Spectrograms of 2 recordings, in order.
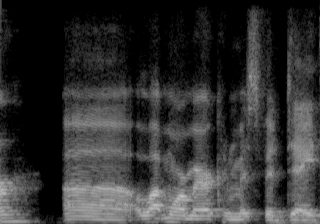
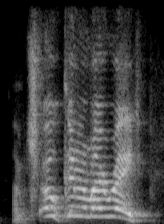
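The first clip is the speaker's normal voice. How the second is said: much higher, strained choked squeak; mock strangled rage; faster than usual. Shown as a demonstration. Host jokes about wildfire anger, high strained mock choke. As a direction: squeeze it out high like choking on fury.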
